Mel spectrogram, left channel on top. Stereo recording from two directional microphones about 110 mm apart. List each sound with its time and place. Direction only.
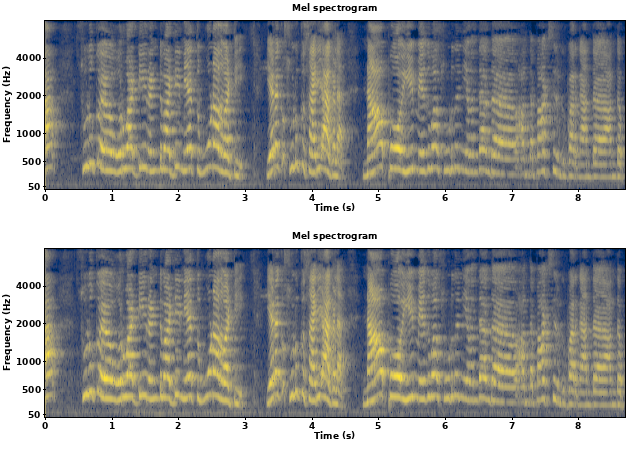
0.5 s a woman's voice: 15° left (ahead or behind)
7.9 s a woman's voice: 15° left (ahead or behind)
